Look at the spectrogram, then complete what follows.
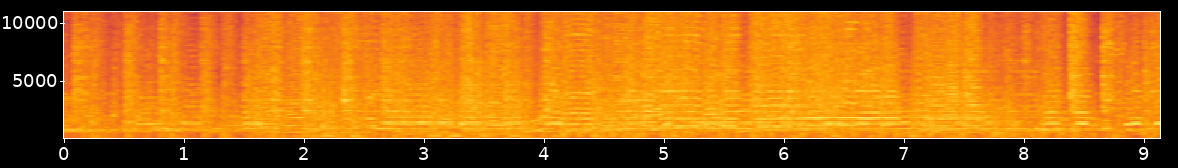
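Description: Music led by brass horns playing long held notes, loud and steady throughout.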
